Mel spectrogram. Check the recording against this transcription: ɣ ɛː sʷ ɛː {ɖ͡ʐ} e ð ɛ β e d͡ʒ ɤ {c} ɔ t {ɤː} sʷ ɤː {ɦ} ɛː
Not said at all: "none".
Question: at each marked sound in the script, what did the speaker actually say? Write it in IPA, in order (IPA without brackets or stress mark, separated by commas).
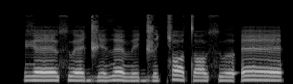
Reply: d͡ʒ, c, ɔː, ʔ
